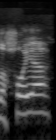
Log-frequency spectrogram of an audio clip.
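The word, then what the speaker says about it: La Jolla: um it's just here it's called La Hoya California it's spelled Le Joya though um just a little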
